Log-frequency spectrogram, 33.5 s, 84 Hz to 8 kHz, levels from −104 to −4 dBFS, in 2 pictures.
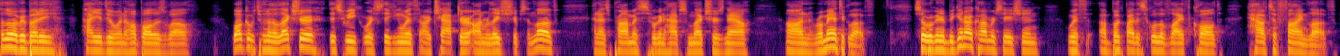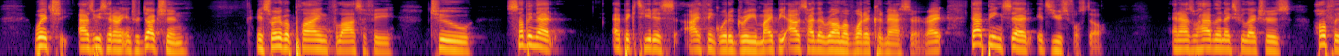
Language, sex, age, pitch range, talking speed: English, male, 20-39, 125-150 Hz, 190 wpm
